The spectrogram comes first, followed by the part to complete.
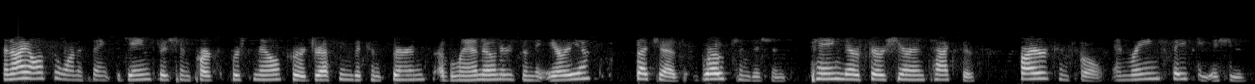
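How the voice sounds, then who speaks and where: An older woman speaks up at a public hearing, her prepared testimony firm and emphatic. She comes through a telephone speaker, so her slightly high voice sounds narrow and tinny. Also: moderate pace. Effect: heard over a telephone speaker. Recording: tinny phone line.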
